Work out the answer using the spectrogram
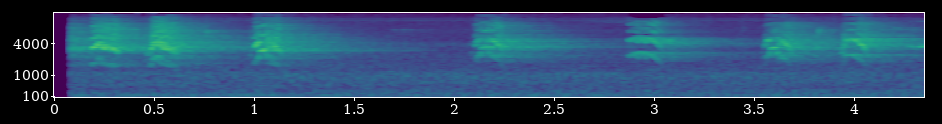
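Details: Rose-ringed Parakeets, about ten overexcited birds mobbing a red squirrel in plane trees of the Versailles palace gardens, France; harsh screeching squawks in separate bursts, roughly five loud shrieks with pauses between.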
